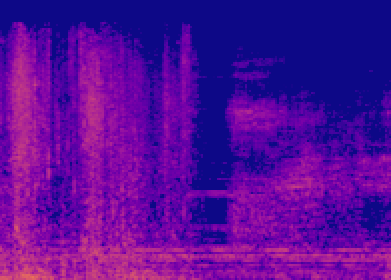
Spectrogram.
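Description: An energy blast bursts with a crackling explosion.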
